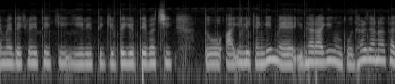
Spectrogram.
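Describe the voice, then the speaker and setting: A woman's voice: medium pitch, dark tone. Chatty young woman vlogging outdoors. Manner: chatty and homely, with frequent restarts. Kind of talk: casual vlog narration. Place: outdoors crossing a river.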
